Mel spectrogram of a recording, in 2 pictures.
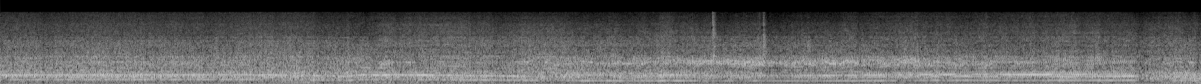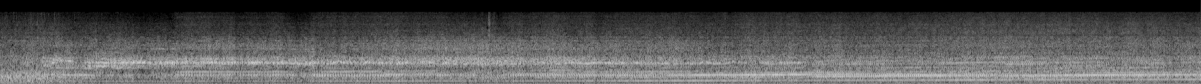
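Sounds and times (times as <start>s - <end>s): car engine at high revs: 0.0s - 24.0s.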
